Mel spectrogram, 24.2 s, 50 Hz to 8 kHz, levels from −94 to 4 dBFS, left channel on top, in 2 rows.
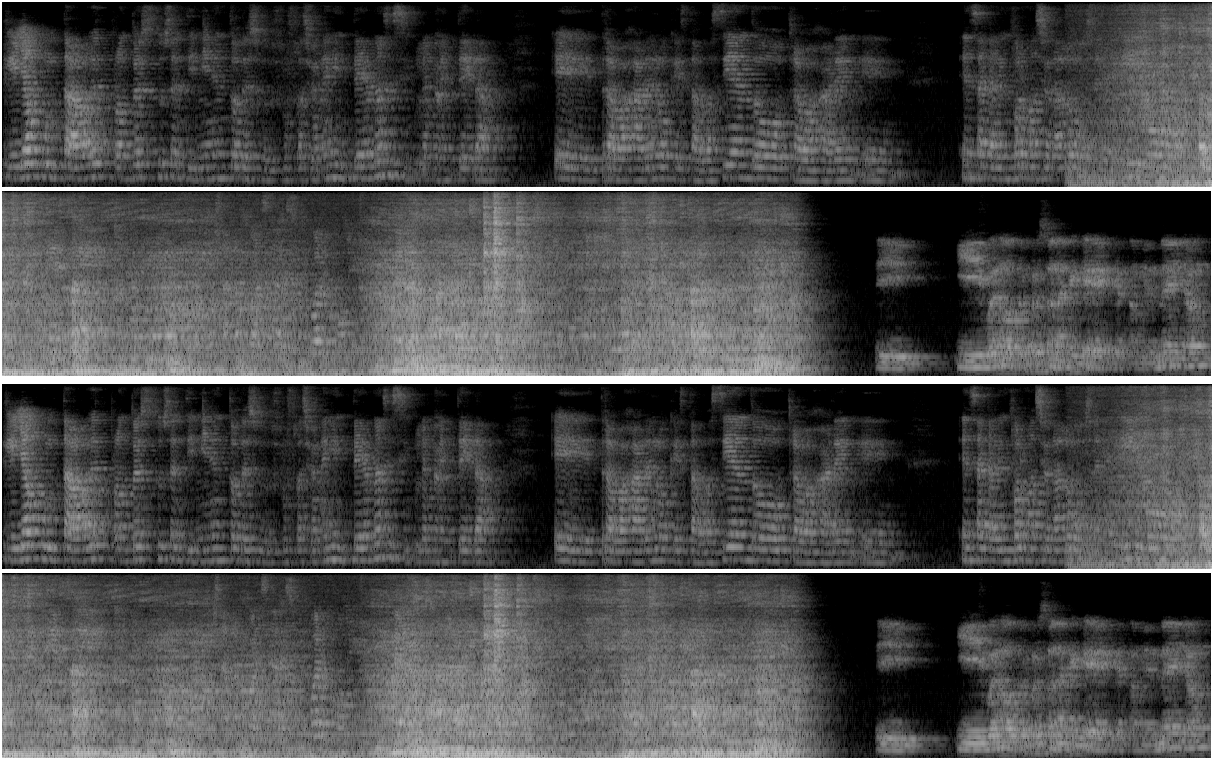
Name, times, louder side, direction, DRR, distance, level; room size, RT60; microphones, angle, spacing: voice 1, 0.0-4.9 5.5-8.9 9.6-13.5 13.8-19.6, equal, 40° right, -3 dB, 0.6 m, -43 dB
Sliding door, 10.6-20.0, equal, 15° left, 0.4 m, -27 dB
voice 2, 20.8-21.2 21.6-24.1, right 1 dB, 30° left, -10 dB, 1.0 m, -38 dB
2.4 x 2.3 x 2.3 m, 0.75 s
head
